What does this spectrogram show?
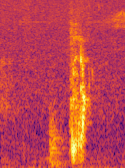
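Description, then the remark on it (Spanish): Two quick, wet gulps of someone drinking water, the second louder and fuller than the first, with no talking around them. “Qué bien bebes agua, Iván. Eh, ya, ya, tío. No, no, me ha gustado, me ha gustado, se ha escuchado súper bien.”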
